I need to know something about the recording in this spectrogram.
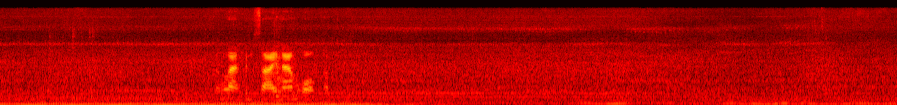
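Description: An excavator bucket scrapes and dumps soil.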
